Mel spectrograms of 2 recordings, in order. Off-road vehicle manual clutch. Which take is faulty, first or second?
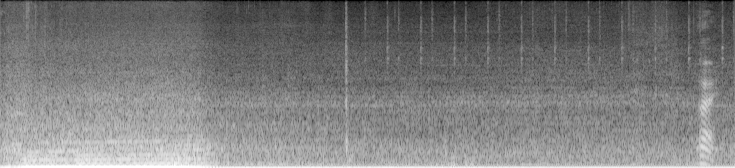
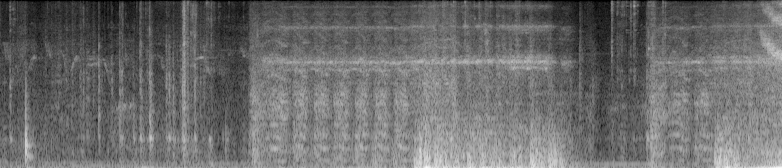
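second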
